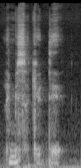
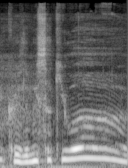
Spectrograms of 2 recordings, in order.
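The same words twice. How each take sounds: First: Very soft, voiceless whisper; imitated whisper. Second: High, slow, drawn-out imitation; mock pleading crackhead. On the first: Imitating the crackhead at his job, creepy whisper. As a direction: whisper it like a secret proposition. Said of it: "He, like, whispered". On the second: Imitating the crackhead at his job, hammed-up pleading. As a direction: stretch the plea out high and hammy. Replays the coworker's proposition, exaggerated.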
